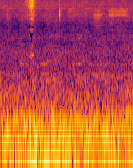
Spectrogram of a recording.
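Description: Steady low rumble of street traffic in the background, with a faint click about half a second in.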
